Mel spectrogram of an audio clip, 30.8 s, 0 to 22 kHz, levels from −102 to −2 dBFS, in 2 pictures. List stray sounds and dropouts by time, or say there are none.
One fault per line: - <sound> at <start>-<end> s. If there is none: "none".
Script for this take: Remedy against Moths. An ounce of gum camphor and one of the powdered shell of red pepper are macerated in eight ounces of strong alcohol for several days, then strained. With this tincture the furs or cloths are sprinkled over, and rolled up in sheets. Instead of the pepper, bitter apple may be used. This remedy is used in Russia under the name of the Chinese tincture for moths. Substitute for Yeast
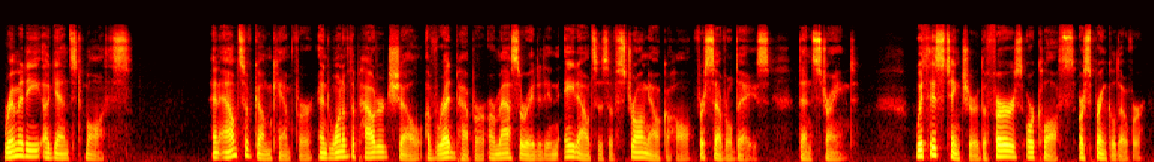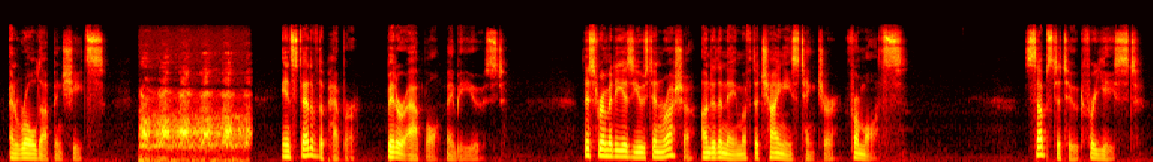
- bark at 17.2-18.8 s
